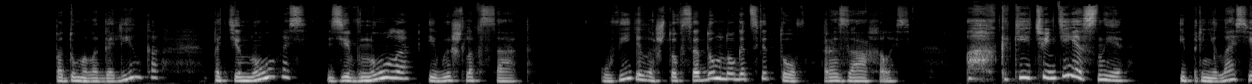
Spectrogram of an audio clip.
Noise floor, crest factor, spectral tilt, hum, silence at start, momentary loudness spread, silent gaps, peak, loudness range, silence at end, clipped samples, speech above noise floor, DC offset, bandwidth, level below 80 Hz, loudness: -74 dBFS; 18 dB; -5.5 dB/octave; none; 0.55 s; 12 LU; none; -6 dBFS; 3 LU; 0 s; under 0.1%; 50 dB; under 0.1%; 19 kHz; -68 dBFS; -24 LUFS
